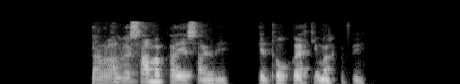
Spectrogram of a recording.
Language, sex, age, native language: Icelandic, male, 50-59, Icelandic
